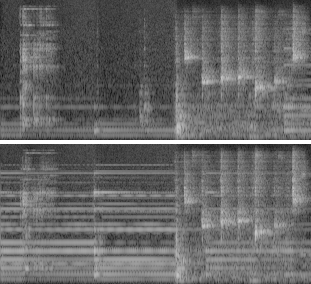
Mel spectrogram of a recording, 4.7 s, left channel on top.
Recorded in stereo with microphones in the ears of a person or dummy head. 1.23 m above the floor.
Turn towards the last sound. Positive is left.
turn(degrees=-80)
